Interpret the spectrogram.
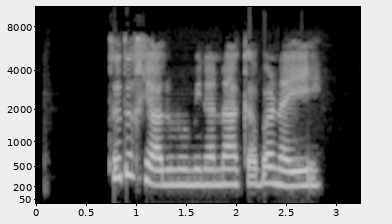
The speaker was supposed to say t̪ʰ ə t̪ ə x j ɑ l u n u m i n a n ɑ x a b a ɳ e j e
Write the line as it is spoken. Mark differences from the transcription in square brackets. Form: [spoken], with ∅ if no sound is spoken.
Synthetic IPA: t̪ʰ ə [d̪] ə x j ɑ l u n [o] m i n a n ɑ [k] a b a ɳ [a] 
